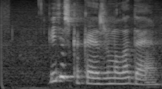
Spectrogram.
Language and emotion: Russian, positive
